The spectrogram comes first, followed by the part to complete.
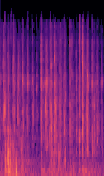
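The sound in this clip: Rapid keystrokes clatter on a computer keyboard while someone plays an email simulator video game: steady, irregular tapping with no pauses and no voices.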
